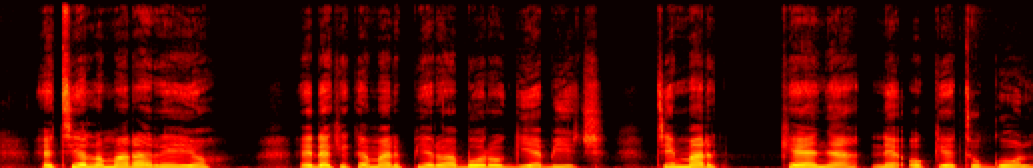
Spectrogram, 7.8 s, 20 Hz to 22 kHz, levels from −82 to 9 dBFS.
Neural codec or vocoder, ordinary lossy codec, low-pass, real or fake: none; none; none; real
